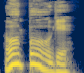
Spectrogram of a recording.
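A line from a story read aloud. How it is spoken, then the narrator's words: Whispered. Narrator (Russian): прошептала Маград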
